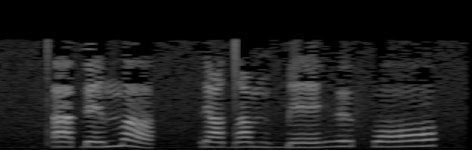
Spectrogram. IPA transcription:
tʼ a ɗ e m ɐ | ɾ e dˤ e m ɡ͡b e ɦ ø f ɔ

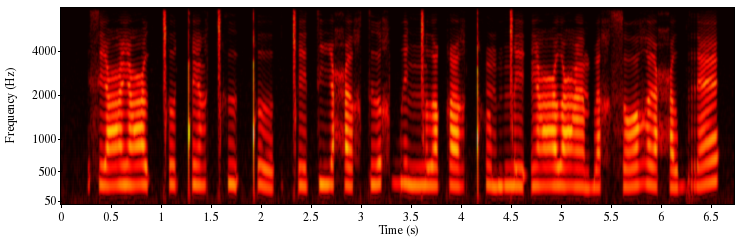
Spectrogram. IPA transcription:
s e ʕ ẽ ʕ ɯ ʔ ǀ ɤ ǃ ẽ ʁ ǀʰ ɯ ʔ ǃ ɤ | ǀ e t i ħ ɜ χ t ɯ χ b e ŋ͡ǀ ɤ q ɜ ʁ ǃʰ õ b ŋ͡ǀ e ʔ ẽ ʕ ɤ ʕ ã b æ χ s ɔ ʁ ɜ ħ ɤ b r æ

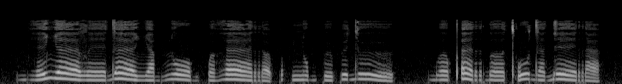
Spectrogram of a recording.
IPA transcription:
bʱ e ʎ ɛː v eː d ɛː ʎ æ b ʎ oː b k͡p ə ɦ ɛː r œ p | ɲ o b p ʉ p y d ʉː | b əː pʼ ɛ r ɠ əː tʼ u d ɛ ɡ eː r æ

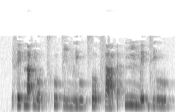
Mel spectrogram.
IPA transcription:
s e˦ ʔ n̪ a˦ ʔ n̪ o˨ ʔ t͡sʰ u˥˧ t̪ i˨˩ m l j u˨˩ t̪ʰ o˦ ʔ s a˨ ʔ | ŋ ĩ˥˧ m e˦ ʔ d͡z j u˥˧

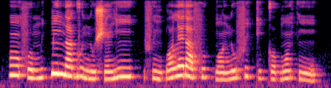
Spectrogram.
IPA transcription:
ɔ̃˧ f o˨ m i˨˦ k͡p ĩ˦ n a˦ ɡ u˦˨ n u˨ ʃ ɛ̃˨˦ ɡ ĩ˦ | f ĩ˨ ɡ͡b ɔ˨˦ l ɛ˦ ɾ a˧ f u˧ ɡ͡b ɔ̃˨ n u˨˦ f i˦˨ k i˨ k o˨ b ɔ̃˧ k ĩ˨

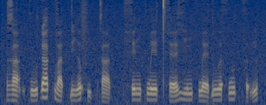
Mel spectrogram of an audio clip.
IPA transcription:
ɣ a̰ː˧˨ ŋ k u˨˦ ɗ a˦˥ k̚ v a˨˩ t̚ ɗ i˨˦ ə̯ f i˨˩ p̚ k a˨˩ t̚ | h e˧ ŋ k w e˧ t̪ʰ ɛ˨˦ ɣ i˧ m h w ɛ˨˩ ɗ u˧ ə̯ h w u˦˥ t̚ h ə̰˧˥ n

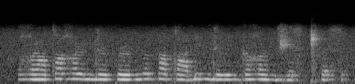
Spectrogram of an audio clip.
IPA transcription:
ʁ ə˞ tˤ ɘ ʁ ə˞ n d ə˞ p ə˞ ŋ ɤ θ i tˤ ɤ ɗ i n d ɘ l i ɡ ə˞ ʁ ɤ n d͡ʒ ɘ s ǁʰ ə s

